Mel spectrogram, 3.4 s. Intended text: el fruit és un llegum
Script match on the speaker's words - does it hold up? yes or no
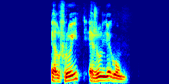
yes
